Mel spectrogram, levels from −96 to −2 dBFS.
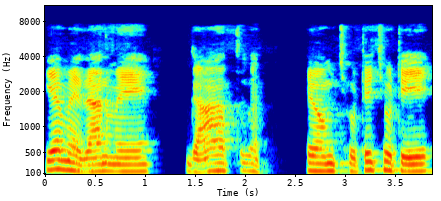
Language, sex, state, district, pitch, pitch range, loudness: Hindi, male, Bihar, Lakhisarai, 140 Hz, 135-150 Hz, -18 LUFS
